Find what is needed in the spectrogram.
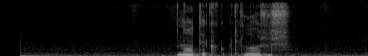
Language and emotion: Russian, neutral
